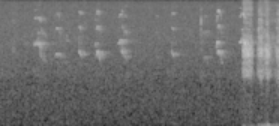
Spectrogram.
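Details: Crimson rosella at a backyard feeder in Canberra, Australia, recorded on a GoPro: a quick series of short, high chirps repeating through the first three seconds, then a loud burst of rustling and clattering at the end.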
